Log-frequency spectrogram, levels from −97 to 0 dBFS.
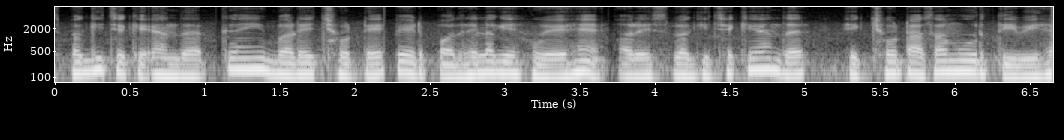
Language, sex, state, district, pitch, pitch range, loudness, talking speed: Hindi, male, Bihar, Samastipur, 120 Hz, 110-135 Hz, -17 LUFS, 180 wpm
